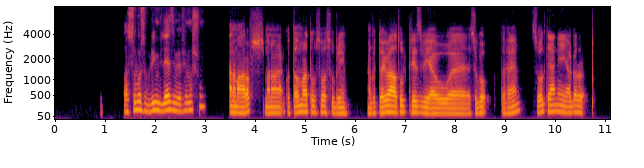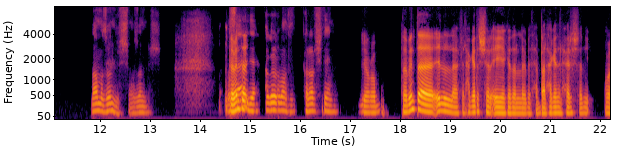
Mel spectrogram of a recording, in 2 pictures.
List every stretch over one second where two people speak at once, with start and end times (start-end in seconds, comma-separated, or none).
none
